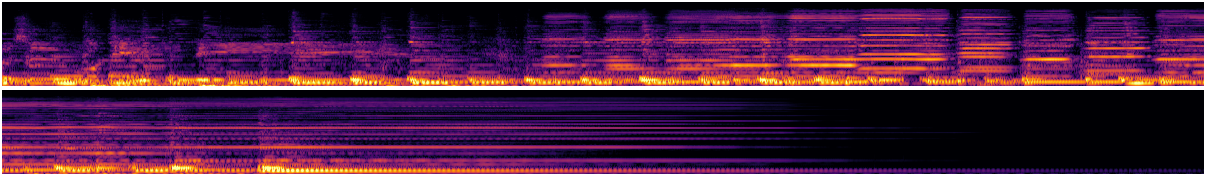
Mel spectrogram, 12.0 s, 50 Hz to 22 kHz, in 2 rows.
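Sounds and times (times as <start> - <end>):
ukulele strumming: 0.0 - 11.8.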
